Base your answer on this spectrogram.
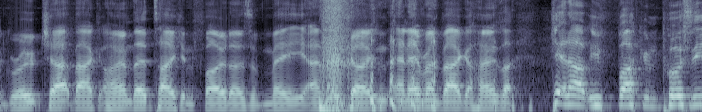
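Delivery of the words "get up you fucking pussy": high-pitched mock heckle from the mates; rowdy mate goading him out of bed; roasting. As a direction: jeer at a friend in a raised pitch. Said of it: "like, roasting me".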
